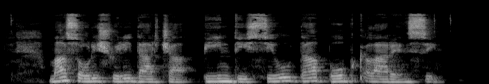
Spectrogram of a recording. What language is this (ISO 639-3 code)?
kat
